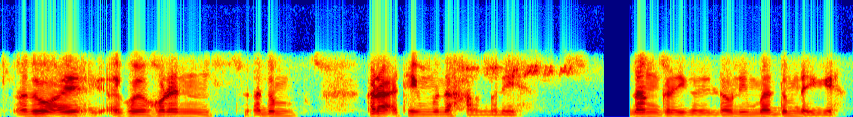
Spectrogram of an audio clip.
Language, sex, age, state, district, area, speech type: Manipuri, male, 18-30, Manipur, Churachandpur, rural, conversation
